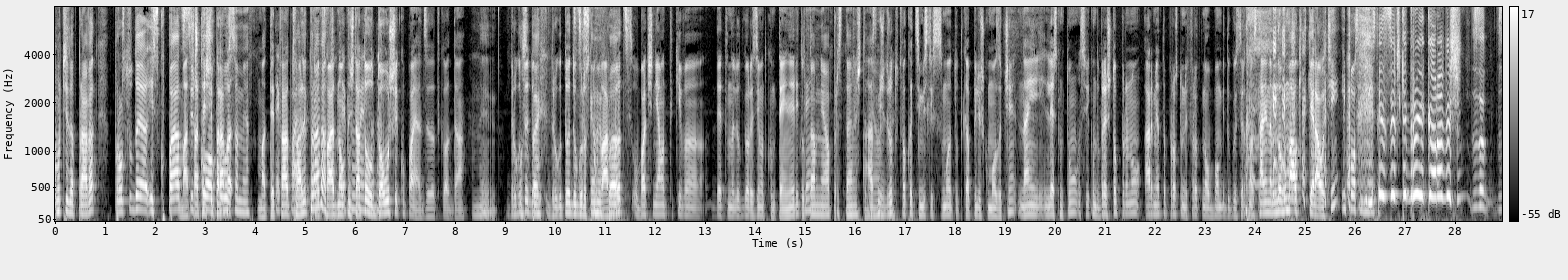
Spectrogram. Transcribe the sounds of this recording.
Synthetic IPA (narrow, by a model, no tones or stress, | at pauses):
bot̪id̪ɐpɾavʲət̪ | pɾɔst̪od̪ɐjiskʊ̥pajɐt̪mɐsivt͡ʃatk̪ɛʃɔɛkɾoalvˠʊsɐmimɐt̪ɛt̪vat̪valipɾaavʲətvaɛd̪naot̪nɛʃʃt̪at̪əod̪ːɔlˠoʃɛkʊpajɐt̪zɐd̪ɐt̪ɐ̥kɔvɐd̪amɛ̰ | d̪ɾuɡost̪ɛd̪ɐɛd̪ɾuɡot̪oɛd̪ɐɡoɾɐsmivaɾaət̪obat͡ʃɛnʲamɐt̪ːɐ̥kivəd̪ɛt̪onɐliod̪̚ɡɔɾɛzimɐt̪kont̪ɛjnɛɾiɛt̪amnʲamɐpɾɛst̪anɛʃt̪ɐ̰a̰smɛʒd̪ʊd̪ɾuɡot̪o̥t̪ovakoɛt̪ʊ̥simislixsɐ̥smɔɛt̪ot̪ɐ̥kapiliʃkomɔzɐt͡ʃɛnajlɛsnot̪osivikəmd̪obɾɛʃt̪ɔpɾnoaɾmijət̪əpɾɔst̪onɛfəɾvət̪mnɔvʊbɔmbid̪ɐɡoziɾət̪mɐd̪ɐst̪anɛnɐmnɔɡʊmalˠkʲi̥tɐɐ̥kʲiɾabot̪iːpɔslɛd̪ɐɡist̪ifsit͡ʃkid̪ɾuɡʲixɔɾəbiʃ | zɐ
